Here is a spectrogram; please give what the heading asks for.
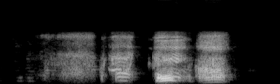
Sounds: Throat clearing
